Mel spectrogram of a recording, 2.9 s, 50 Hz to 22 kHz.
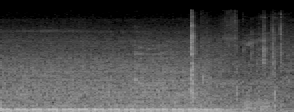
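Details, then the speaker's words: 2007-2011 GMC Sierra 1500 V8 after replacing spark plug wires and adding protective boots; low, steady idle pulse with even beat, no stumble or ticking, no warning lights; normal idle. "no air lights or anything else sounds good"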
